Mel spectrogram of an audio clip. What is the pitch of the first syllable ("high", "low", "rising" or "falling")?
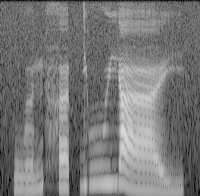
rising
